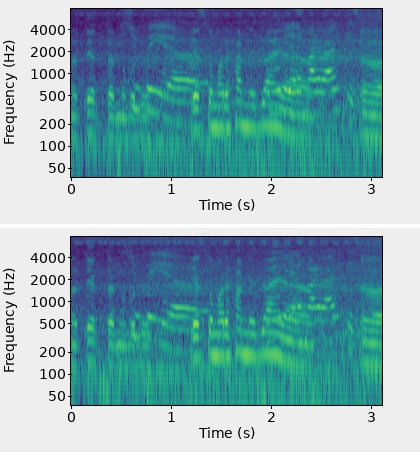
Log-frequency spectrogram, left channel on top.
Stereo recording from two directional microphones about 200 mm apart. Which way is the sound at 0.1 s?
Centre (ahead or behind).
